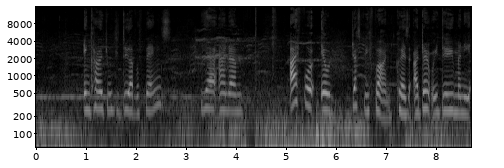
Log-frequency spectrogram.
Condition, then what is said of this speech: Stuttering. And then sometimes it just stops on its own, so I just carry on speaking.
